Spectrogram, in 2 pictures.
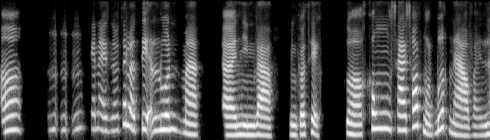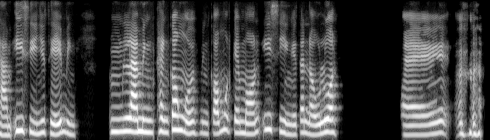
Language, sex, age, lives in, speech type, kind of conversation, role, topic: Vietnamese, male, 20-24, Vietnam, conversation, podcast, guest, Bạn làm sao để lên ý tưởng cho một món ăn mới?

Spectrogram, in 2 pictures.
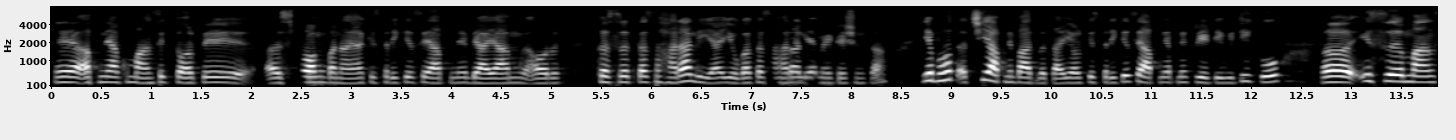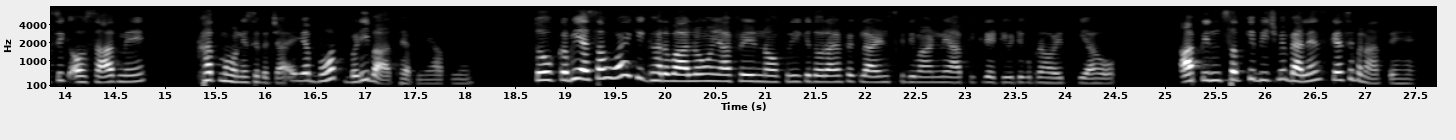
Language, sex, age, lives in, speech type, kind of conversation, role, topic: Hindi, female, 30-34, India, conversation, podcast, host, आप अपना रचनात्मक काम शुरू कैसे करते हैं?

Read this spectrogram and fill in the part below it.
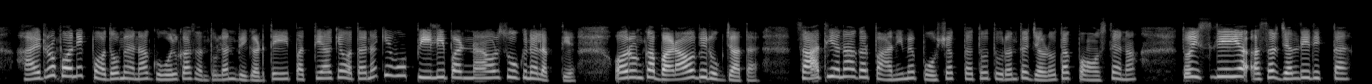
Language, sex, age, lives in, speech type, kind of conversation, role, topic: Hindi, female, 35-39, India, read, expert-assistant, expert, शहरों में हरियाली बचाने में समय और जगह की दिक्कतें कैसे दूर की जा सकती हैं?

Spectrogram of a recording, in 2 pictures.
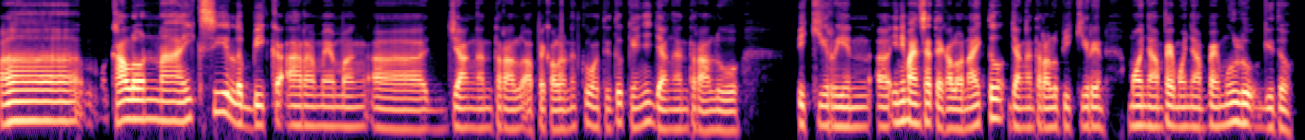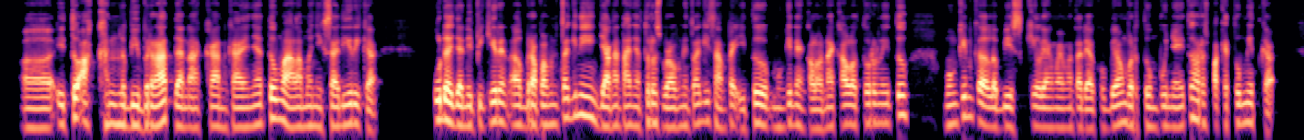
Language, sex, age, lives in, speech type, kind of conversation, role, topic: Indonesian, male, 35-39, Indonesia, conversation, podcast, guest, Apa pelajaran hidup paling sederhana yang pernah kamu pelajari dari alam?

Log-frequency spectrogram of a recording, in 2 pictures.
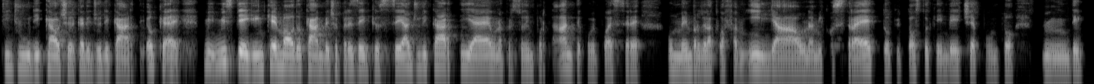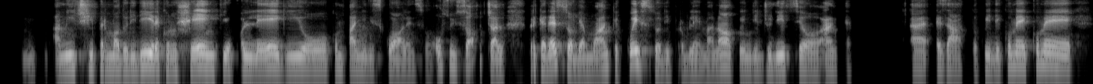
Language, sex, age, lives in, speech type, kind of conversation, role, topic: Italian, female, 55-59, Italy, conversation, podcast, host, Come fai a superare la paura del giudizio degli altri?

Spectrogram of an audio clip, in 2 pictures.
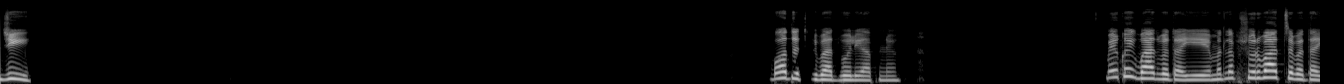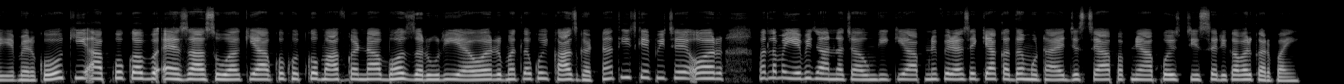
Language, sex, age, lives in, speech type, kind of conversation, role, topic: Hindi, female, 20-24, India, conversation, podcast, host, आपने खुद को माफ़ करना कैसे सीखा?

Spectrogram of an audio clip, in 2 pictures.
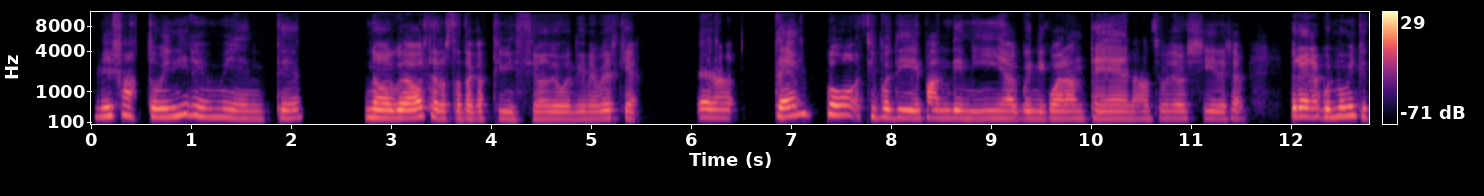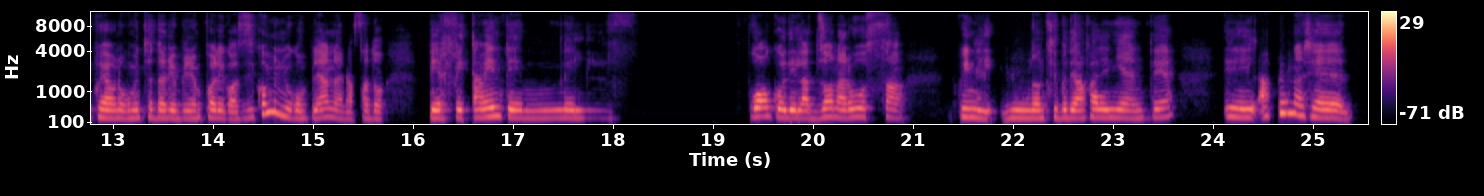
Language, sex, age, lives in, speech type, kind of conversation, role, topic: Italian, female, 20-24, Italy, conversation, unstructured, none, Qual è il gesto più romantico che hai fatto o ricevuto?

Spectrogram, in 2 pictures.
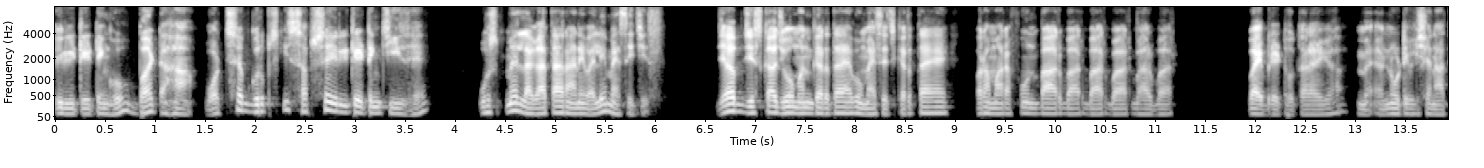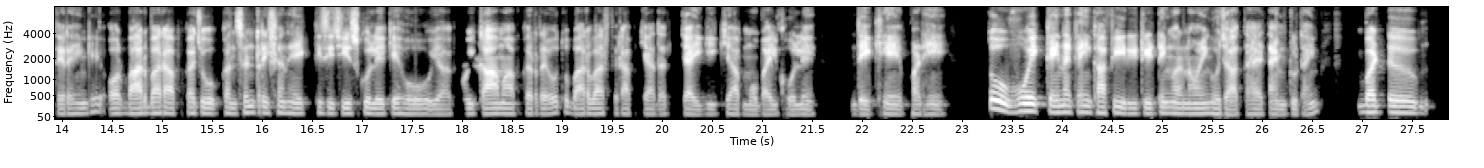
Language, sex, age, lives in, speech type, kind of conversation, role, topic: Hindi, male, 25-29, India, conversation, podcast, guest, WhatsApp groups aur neighborhood meetups mein tumhein kya farq dikhta hai?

